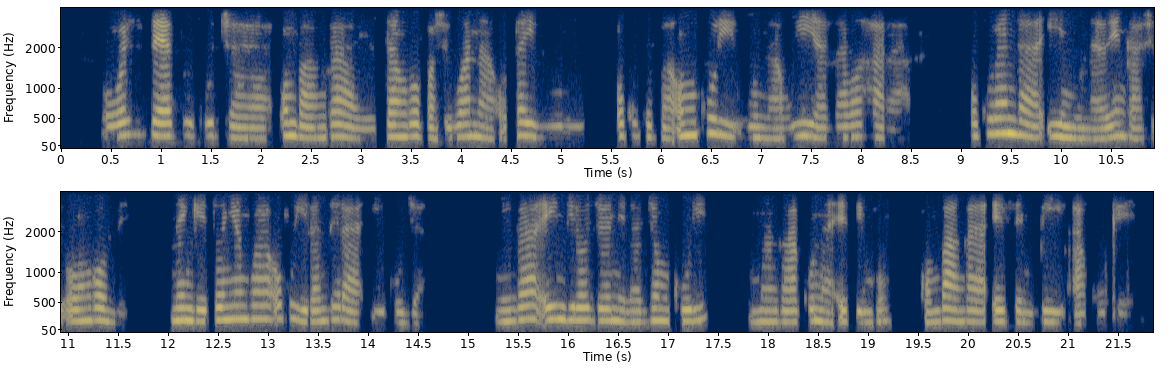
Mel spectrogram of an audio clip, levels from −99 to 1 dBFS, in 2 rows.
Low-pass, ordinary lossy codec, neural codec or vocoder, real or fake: 3.6 kHz; Opus, 16 kbps; none; real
